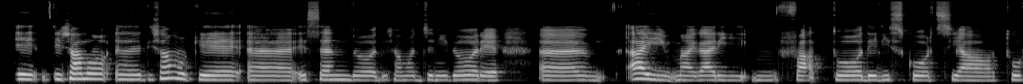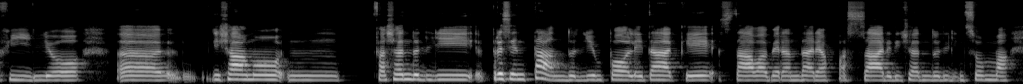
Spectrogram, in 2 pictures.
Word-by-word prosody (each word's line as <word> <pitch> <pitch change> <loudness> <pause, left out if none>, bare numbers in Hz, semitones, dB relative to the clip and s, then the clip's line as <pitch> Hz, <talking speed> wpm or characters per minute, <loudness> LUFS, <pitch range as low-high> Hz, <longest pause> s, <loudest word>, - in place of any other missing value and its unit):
E 235 -2 +4
diciamo 250 +1 +4
ehm, 225 -1 0
diciamo 255 +4 +1
che, 210 -4 +1
ehm, 200 -1 +1
essendo 215 -2 -1
diciamo 200 -1 -8
genitore, 200 0 -1 0.4
uhm, 200 -1 +2 0.3
hai 240 -5 +5
magari, 200 0 -1
mhmm, 195 0 -9
fatto 205 0 -1
dei 205 0 +1
discorsi 200 0 -3
a 190 -1 -2
tuo 205 +2 -1
figlio, 195 -1 -2 0.3
uhm, 200 0 -1
diciamo, 225 -3 +3
mhmm, 200 -1 -5 0.4
facendogli 220 -1 0
presentandogli 230 -6 +2
un 205 -1 -4
po' 210 -1 +1
l'età 205 +1 +2
che 205 0 -1
stava 200 -1 0
per 195 0 -4
andare 195 0 -1
a 190 - -1
passare, 195 0 0
dicendogli 195 0 -6
insomma, 200 0 -4
205 Hz, 105 wpm, -22 LUFS, 195-215 Hz, 0.4 s, hai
